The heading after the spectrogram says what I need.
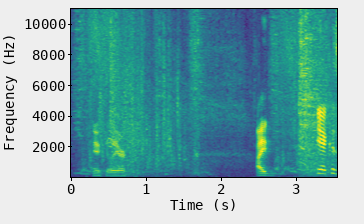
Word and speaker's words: nuclear: elementary school every Long's doing the whole like nucular yeah well those to make fun of Bush cuz that's how you pronounce nuclear I'd yeah cuz it's mute yet their way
